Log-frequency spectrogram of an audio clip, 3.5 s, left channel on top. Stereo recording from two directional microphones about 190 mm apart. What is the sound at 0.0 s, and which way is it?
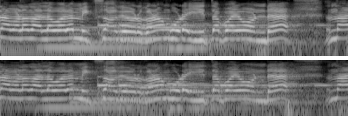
A woman's voice, 30° left (ahead or behind).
